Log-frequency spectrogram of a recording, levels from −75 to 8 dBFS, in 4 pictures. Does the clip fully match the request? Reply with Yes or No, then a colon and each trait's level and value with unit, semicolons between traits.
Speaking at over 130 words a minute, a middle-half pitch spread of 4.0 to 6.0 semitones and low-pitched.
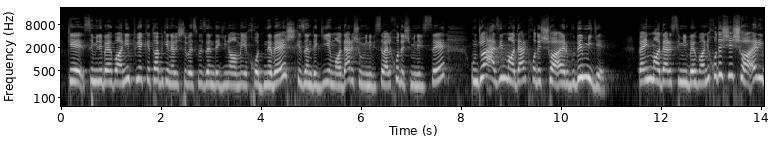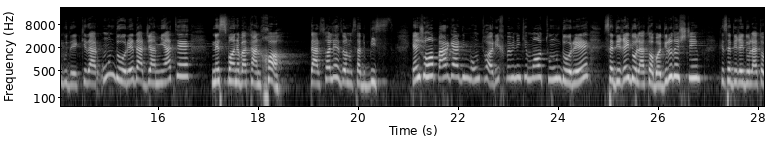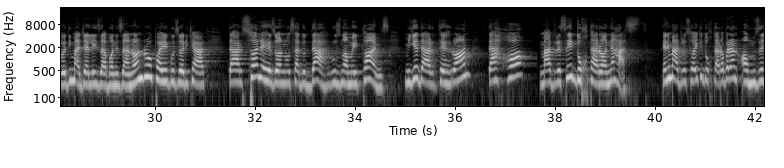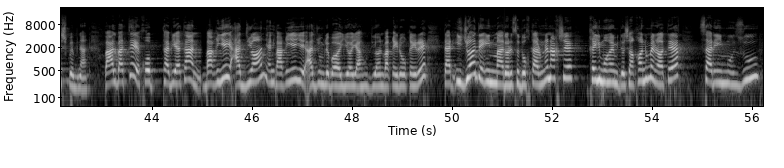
No: average, 140 wpm; average, 4.6 semitones; very high, 260 Hz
